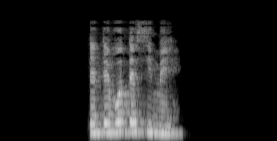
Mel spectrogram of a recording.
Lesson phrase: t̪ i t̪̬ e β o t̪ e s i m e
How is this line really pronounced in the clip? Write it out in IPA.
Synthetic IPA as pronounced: t̪ e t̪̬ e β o t̪ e s i m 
